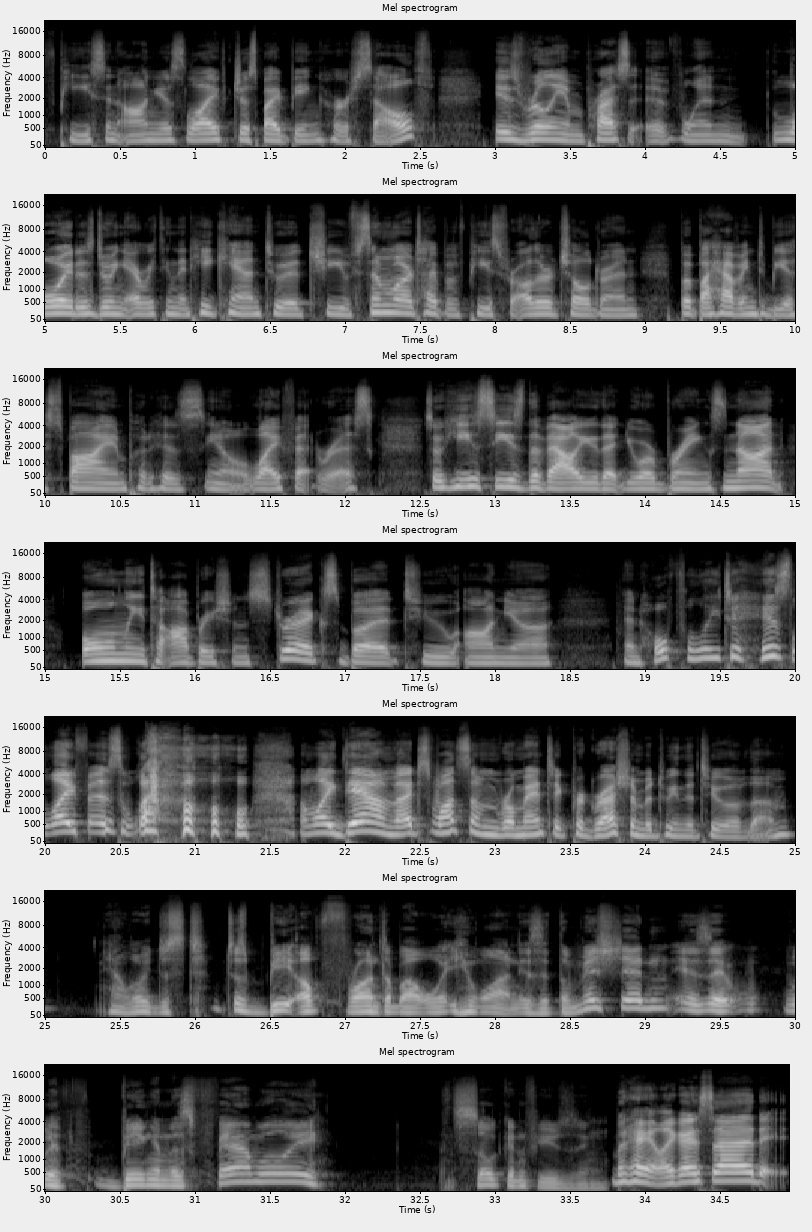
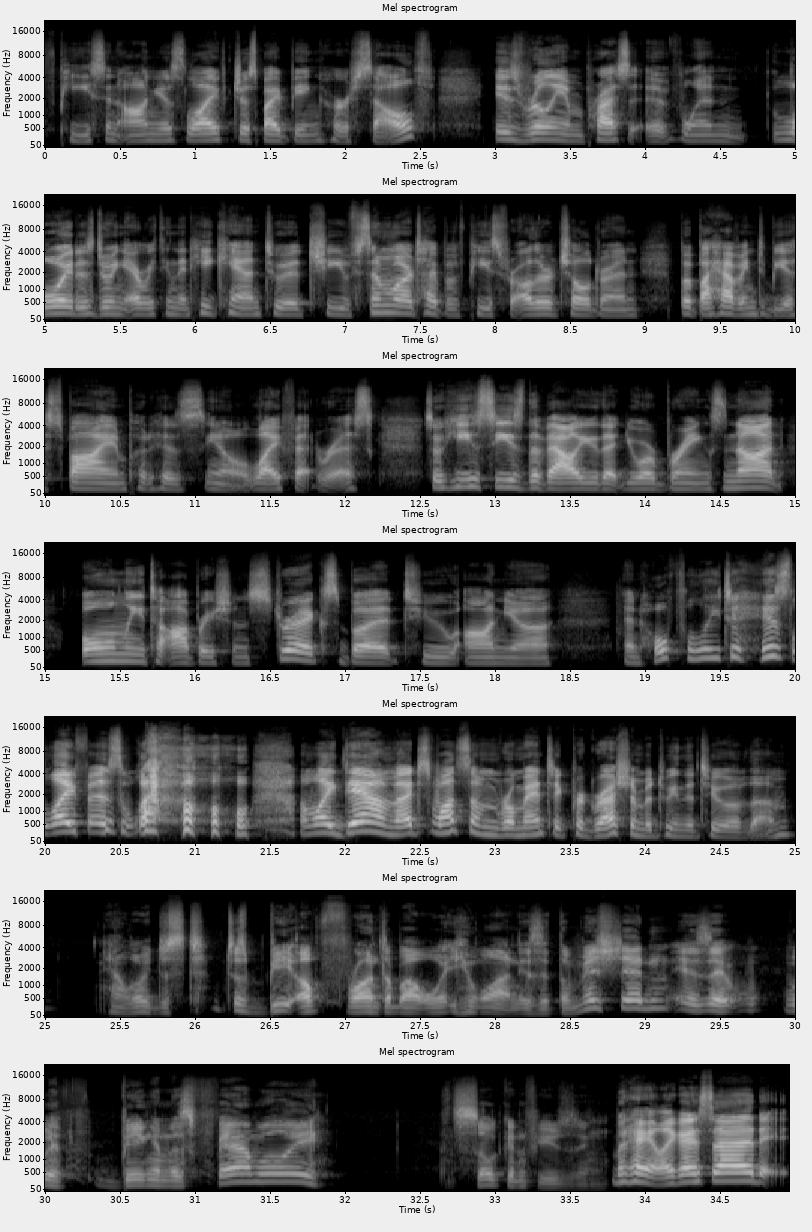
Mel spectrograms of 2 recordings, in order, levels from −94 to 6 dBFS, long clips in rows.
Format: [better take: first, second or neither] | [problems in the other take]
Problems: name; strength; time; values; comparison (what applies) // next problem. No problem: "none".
first | thin; very; fading below 750 Hz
